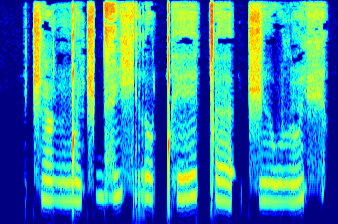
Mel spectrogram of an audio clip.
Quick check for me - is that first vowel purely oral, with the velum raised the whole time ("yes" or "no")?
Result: no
